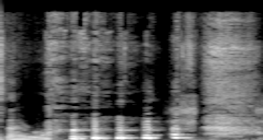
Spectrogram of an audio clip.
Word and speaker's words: Sara: And folks, if you're feeling a little bit confused because Sara and my names are spelled the same, but they are said differently. That's life. I should be said Sara, but I've always been said Sarah.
